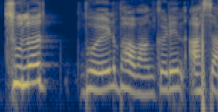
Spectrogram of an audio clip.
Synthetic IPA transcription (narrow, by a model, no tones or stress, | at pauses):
t͡sʰulət̪̚ | bʱoeɳbʱaʋãŋkəɽenasa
